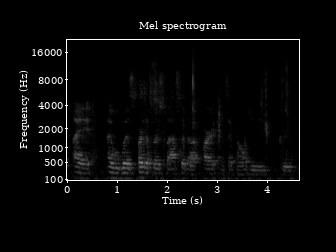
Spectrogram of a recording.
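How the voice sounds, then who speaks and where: A soft-spoken man speaking on a panel, hesitant and stammering, with self-deprecating humor. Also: fairly low pitch, level tone, takes it slowly. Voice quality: quiet voice. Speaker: panelist, software designer. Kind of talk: panel discussion. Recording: echoey hall, distant mic, noise.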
